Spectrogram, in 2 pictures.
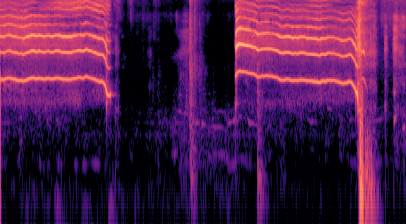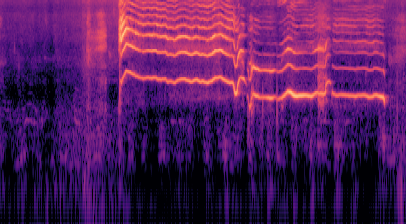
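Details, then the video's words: A puppy, answering, holds long steady high-pitched howls of about two seconds each with silent gaps between, the last one wavering and sliding down into a lower, shakier whine. "강아지만 답하는소리"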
